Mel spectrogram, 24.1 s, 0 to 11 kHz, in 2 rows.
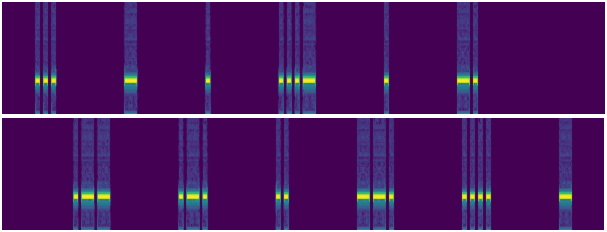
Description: Morse code, heard as a keyed tone, about 15 wpm, spaced as for 5 wpm, 1000 Hz. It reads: STEVEN WRIGHT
